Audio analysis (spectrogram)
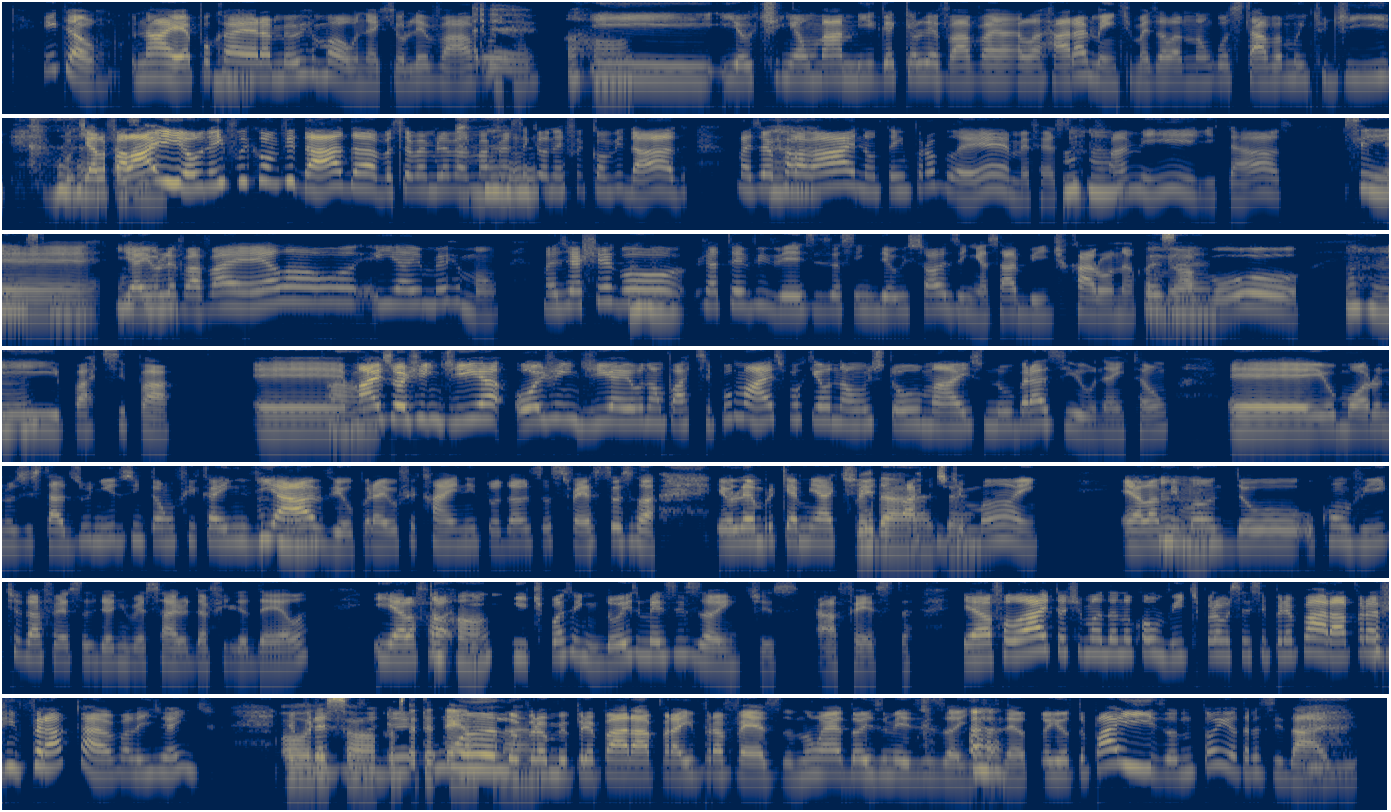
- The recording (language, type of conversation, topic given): Portuguese, advice, Como posso lidar com a ansiedade antes e durante eventos e reuniões sociais?
- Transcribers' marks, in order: chuckle; chuckle; tapping; other background noise; chuckle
